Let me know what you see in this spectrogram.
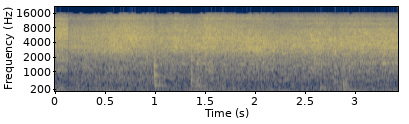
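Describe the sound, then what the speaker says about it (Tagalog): Vegetables, chayote and squash, being stirred in a pot for nilaga, with a steady sizzling and a few soft scraping knocks of the utensil over continuous cooking hiss. "Halo ko na itong gulay kaagad."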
